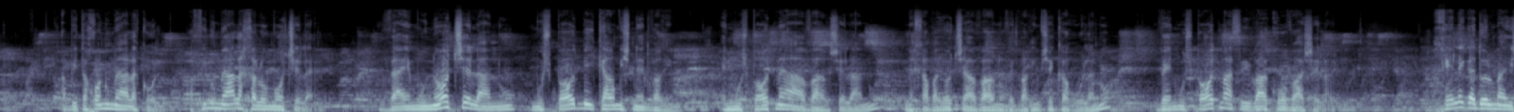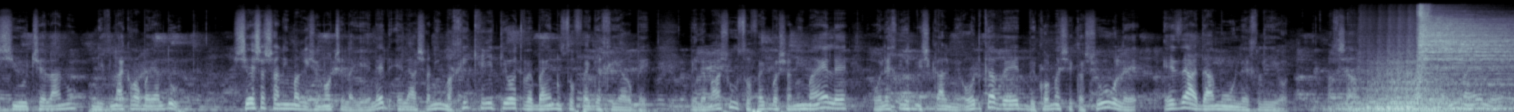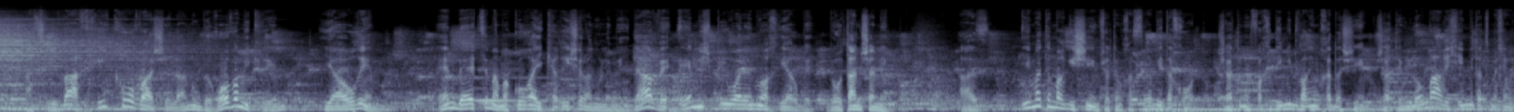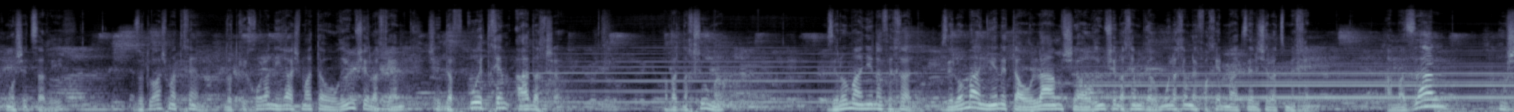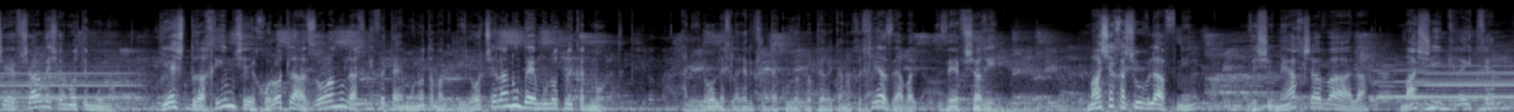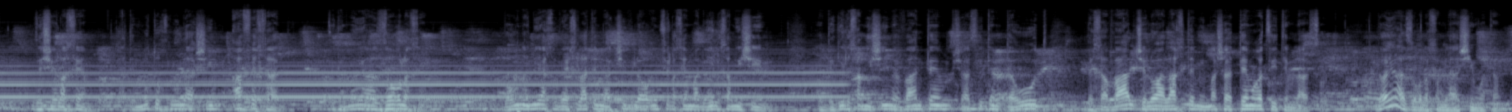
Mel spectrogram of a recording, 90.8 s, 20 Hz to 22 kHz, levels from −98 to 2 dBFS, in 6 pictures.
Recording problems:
background music; loud; from 29 s on; 4 dB below the speech
background chatter; loud; throughout; 4 voices, 10 dB below the speech

